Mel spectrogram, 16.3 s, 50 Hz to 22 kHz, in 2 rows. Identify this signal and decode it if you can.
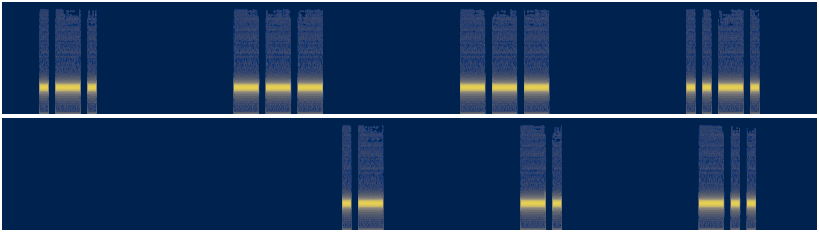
Morse code, heard as a keyed tone, about 15 wpm, spaced as for 5 wpm, 1000 Hz. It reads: ROOF AND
